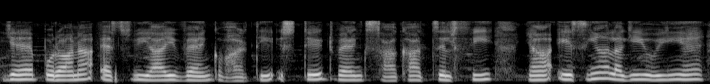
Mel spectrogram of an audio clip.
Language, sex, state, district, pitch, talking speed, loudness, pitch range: Hindi, female, Chhattisgarh, Kabirdham, 210 Hz, 120 wpm, -18 LUFS, 200-230 Hz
